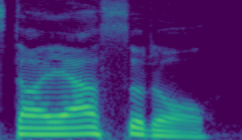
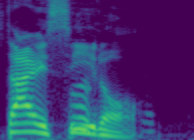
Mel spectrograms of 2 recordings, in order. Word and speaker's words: diacetyl: Everybody's always diacetyl. It's diacetyl.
